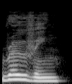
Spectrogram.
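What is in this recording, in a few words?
"roving", British English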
